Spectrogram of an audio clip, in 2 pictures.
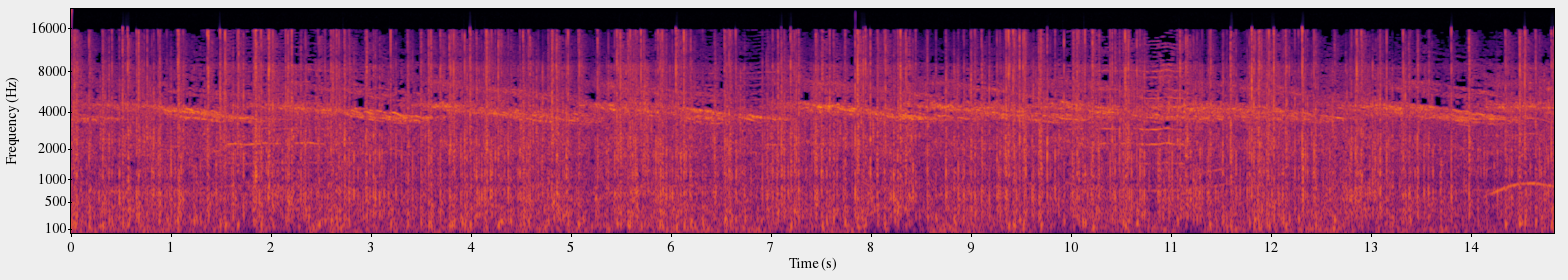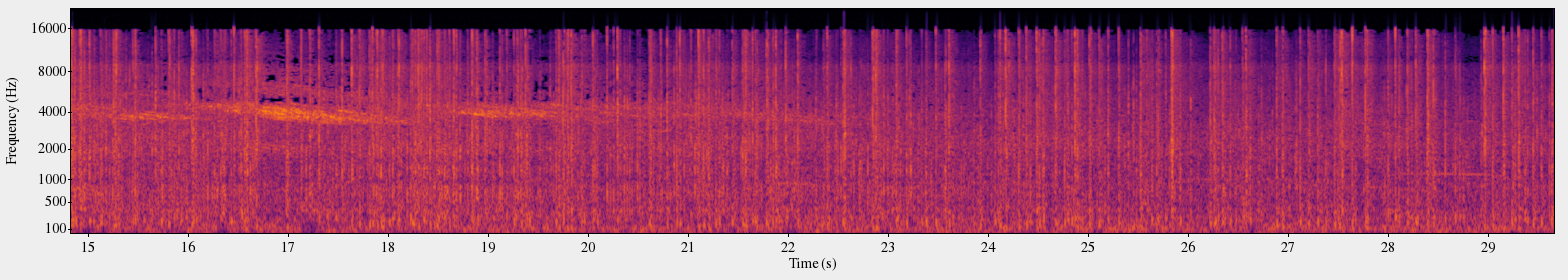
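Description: Fireworks display: a dense, continuous barrage of bangs and crackling, with short falling whistles repeating through the first two-thirds.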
